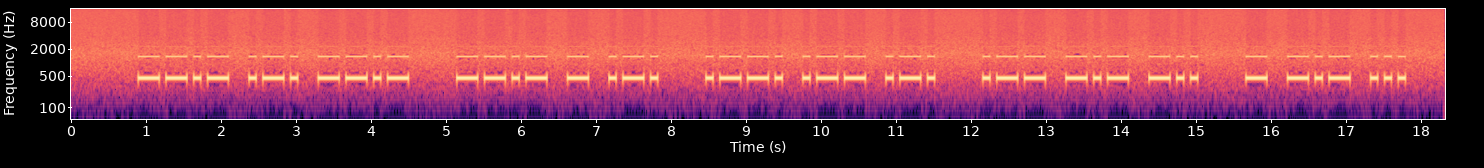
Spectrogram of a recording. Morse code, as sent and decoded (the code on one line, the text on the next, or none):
--.- .-. --.- / --.- - .-. / .--. .-- .-. / .-- -.- -.. / - -.- ...
QRQ QTR PWR WKD TKS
